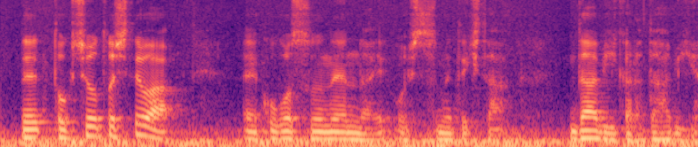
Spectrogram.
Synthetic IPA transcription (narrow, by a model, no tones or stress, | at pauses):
d̪e̞t̪o̞kɯ̟̥t͡ɕo̞ːt̪o̞ɕi̥t̪e̞βa | eko̞ɡo̞sɨːnẽ̞nɾaio̞ɕi̥st͡sɨme̞t̪e̞kʲi̥t̪a | d̪aːbʲiːkaɾad̪aːbʲiː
